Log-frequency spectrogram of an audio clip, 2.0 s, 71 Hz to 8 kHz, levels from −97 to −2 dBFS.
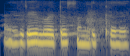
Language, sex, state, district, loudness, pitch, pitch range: Rajasthani, female, Rajasthan, Churu, -20 LUFS, 220 Hz, 205-225 Hz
